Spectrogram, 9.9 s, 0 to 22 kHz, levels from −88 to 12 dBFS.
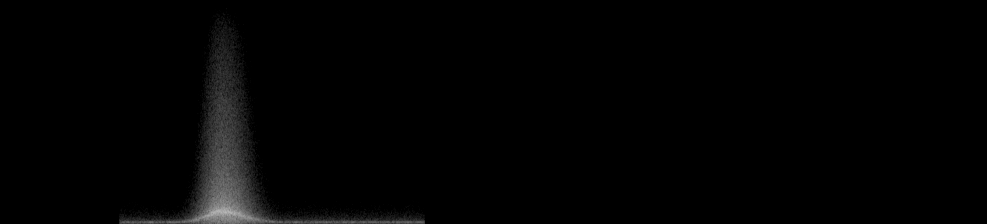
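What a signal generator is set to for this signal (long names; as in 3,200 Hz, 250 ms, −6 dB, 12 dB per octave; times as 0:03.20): pass-by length 3.05 s, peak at 0:01.03, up 0.48 s, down 0.64 s, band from 220 Hz, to 1,300 Hz, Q 6.8, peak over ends 37.5 dB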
